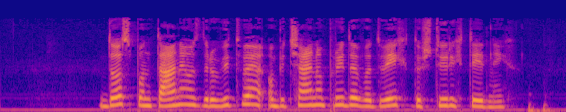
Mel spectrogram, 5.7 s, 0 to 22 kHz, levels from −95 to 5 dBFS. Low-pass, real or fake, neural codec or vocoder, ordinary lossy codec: 19.8 kHz; fake; vocoder, 44.1 kHz, 128 mel bands every 512 samples, BigVGAN v2; MP3, 48 kbps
